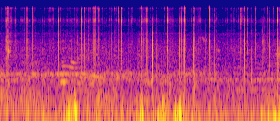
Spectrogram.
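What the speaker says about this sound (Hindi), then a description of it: "आप लोग देख सकते हैं हम लोग का आग किस तरह से एकदम लहक रहा है जिसमें हम लोग आलू पका रहे हैं" A wood fire burns outdoors in a village, roasting potatoes, with soft crackles and pops scattered over a low airy rush, close by, while someone talks over it.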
